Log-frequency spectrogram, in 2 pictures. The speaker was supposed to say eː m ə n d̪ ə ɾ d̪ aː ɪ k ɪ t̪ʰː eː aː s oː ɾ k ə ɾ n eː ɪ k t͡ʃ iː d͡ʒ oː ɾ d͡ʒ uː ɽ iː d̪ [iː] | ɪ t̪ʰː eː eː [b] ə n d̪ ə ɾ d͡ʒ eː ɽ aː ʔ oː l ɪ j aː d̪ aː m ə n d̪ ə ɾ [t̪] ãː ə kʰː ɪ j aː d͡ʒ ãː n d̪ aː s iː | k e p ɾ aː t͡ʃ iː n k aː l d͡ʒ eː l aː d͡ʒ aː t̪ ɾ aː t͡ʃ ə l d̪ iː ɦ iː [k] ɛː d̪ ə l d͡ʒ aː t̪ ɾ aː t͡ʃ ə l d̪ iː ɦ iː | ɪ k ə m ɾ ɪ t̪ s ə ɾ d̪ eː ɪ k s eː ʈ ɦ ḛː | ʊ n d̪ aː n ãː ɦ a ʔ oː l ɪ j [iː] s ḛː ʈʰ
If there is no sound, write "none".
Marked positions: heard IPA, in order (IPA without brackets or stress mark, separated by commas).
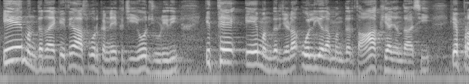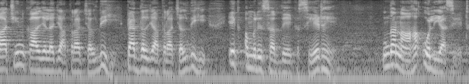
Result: iː, m, t̪, p, aː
